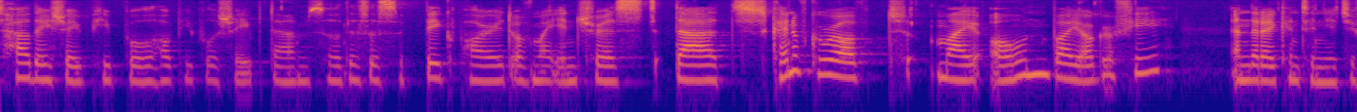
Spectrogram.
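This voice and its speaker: A woman in her thirties who grew up in Ukraine and Germany, talking thoughtfully in a casual interview, pausing with fillers. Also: lowish voice, a little mellow. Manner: thoughtful, hesitant with fillers, laughs easily. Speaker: artist and researcher, interview guest.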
